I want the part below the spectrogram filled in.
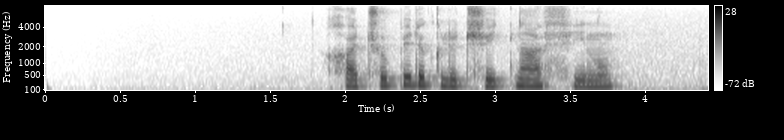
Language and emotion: Russian, neutral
